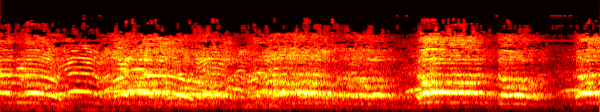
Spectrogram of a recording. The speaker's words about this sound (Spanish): Este es el sonido que se ha producido en ese palco. Esto le gritaban los aficionados al padre de Haaland.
